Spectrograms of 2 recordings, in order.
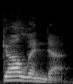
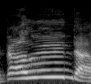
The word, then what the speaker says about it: Galinda: her name is galinda she constantly corrects people my name is galinda g a l i galinda um and she and the Goat the goat played by Peter Dinklage calls her ginda like pronounce says her name like a goat constantly pronounces her name and she's like no no my name's ginda ginda and yeah the thing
